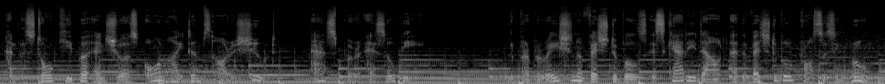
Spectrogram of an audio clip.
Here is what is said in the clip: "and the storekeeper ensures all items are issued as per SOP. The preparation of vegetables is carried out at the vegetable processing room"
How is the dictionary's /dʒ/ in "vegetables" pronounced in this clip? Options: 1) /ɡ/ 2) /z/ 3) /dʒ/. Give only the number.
3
